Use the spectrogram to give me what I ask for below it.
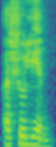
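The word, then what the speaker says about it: Acheulean: अशूलियन, please word का spelling देखिए, इसको बोलेंगे अशूलियन।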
